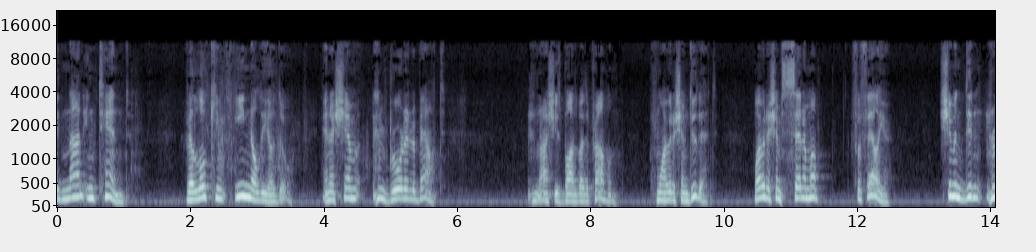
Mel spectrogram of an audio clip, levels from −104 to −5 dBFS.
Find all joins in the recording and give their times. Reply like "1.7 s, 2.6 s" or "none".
6.1 s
